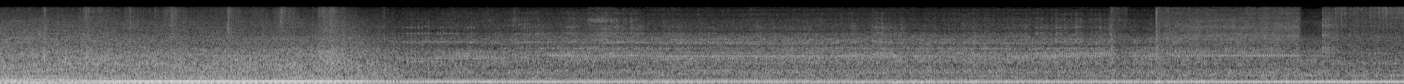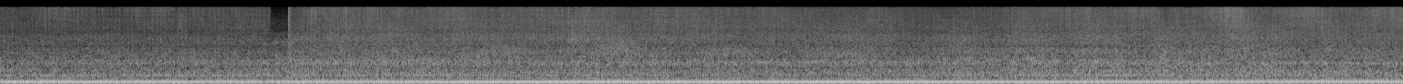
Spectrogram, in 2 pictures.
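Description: The Kubota diesel engine of a Madvac CN100 compact sweeper running steadily. About four seconds in, it drops in pitch and level to a lower speed. In the later part, the hiss of its pressure-wash wand spraying concrete sits on top.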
